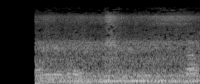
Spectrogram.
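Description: Indistinct voices talking over a steady background noise, which starts abruptly about a third of a second in.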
